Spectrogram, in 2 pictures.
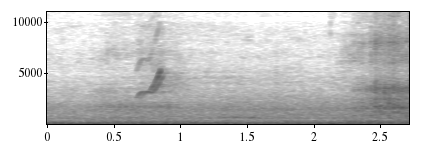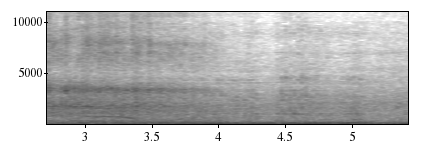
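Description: A pickup truck drives past close by.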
